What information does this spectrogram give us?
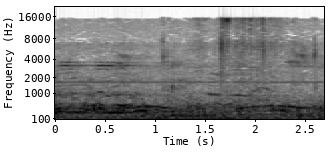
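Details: Young tournament pigeons in a loft give steady, low, throaty coos that blend into a continuous murmuring chorus, with faint clicks and background hum.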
